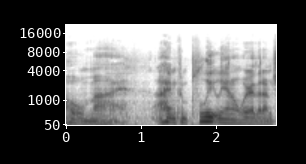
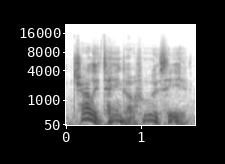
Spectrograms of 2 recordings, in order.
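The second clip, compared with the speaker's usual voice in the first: surprised; 8 semitones higher, 4 dB quieter than usual. A narrator's reading. Startled inner question.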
